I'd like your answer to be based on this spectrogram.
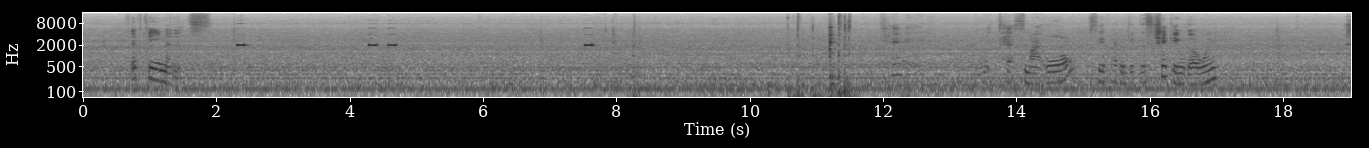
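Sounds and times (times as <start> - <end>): microwave oven humming: 0.0 - 19.0
oven control panel beeps: 2.3 - 2.6, 4.3 - 4.8, 7.5 - 7.8.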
